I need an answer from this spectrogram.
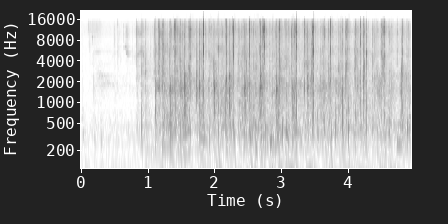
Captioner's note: attendees applauding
